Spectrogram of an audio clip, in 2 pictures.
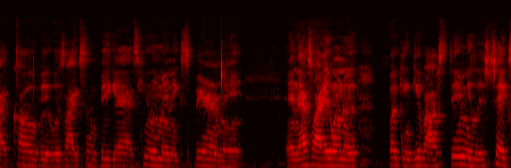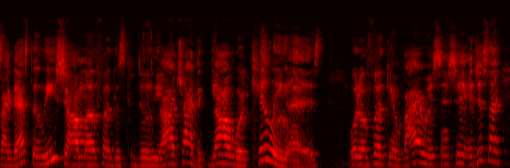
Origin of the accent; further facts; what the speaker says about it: Michigan, United States; I am from Michigan, so we talk a little fast from what people say outside of Michigan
